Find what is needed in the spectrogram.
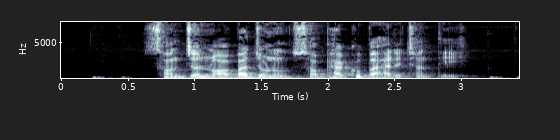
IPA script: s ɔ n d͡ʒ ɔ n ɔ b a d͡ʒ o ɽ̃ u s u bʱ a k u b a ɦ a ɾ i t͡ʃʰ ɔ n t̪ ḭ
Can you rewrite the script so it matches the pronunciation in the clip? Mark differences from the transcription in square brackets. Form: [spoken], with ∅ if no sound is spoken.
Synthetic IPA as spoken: s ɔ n d͡ʒ ɔ n ɔ b a d͡ʒ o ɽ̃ u s [ɔ] bʱ a k u b a ɦ a ɾ i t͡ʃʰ ɔ n t̪ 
